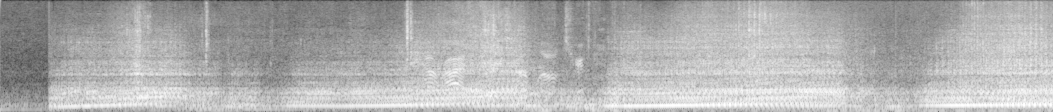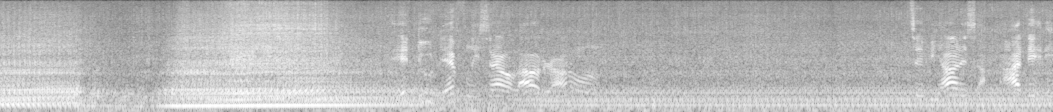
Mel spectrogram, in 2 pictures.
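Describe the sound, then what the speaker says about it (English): A Ford Mustang GT's engine and exhaust rumble deep and loud while driving, swelling in four or five heavy revving surges before settling to a steady drone, with someone talking over it. "I didn't even know my car sounded like this, man. It sounds monstrous."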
